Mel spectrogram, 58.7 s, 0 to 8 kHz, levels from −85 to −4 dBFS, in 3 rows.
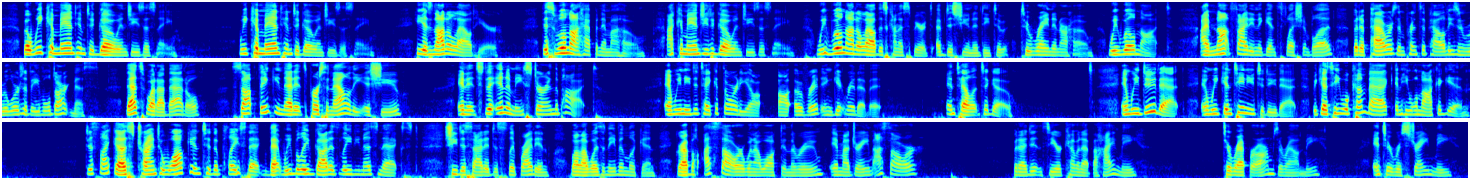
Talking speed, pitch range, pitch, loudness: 195 wpm, 170-230 Hz, 205 Hz, -27 LUFS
